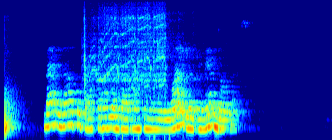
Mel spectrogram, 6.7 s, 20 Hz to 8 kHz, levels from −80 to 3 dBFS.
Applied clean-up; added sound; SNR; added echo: none; Engine starting; 15 dB; reverberation time 0.7 s.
